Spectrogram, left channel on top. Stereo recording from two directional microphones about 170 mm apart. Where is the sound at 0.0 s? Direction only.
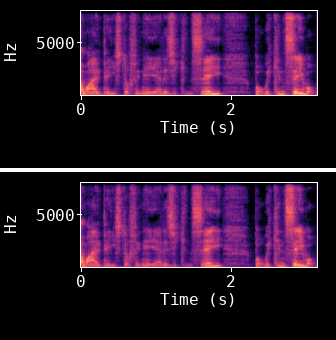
50° left (ahead or behind).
